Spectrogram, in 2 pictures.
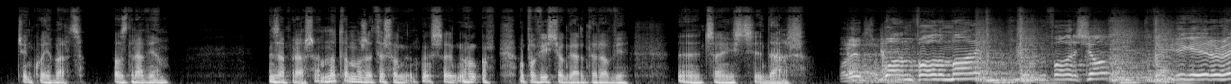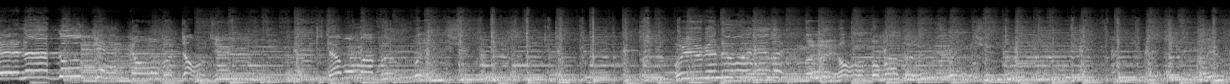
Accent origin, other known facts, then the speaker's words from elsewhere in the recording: Pomeranian Voivodeship, Poland; ozdobiony po kociewsku, bo pochodzimy z tego regionu Polski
